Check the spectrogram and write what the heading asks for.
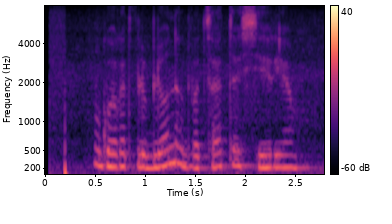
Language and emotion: Russian, neutral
